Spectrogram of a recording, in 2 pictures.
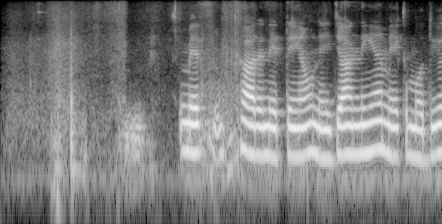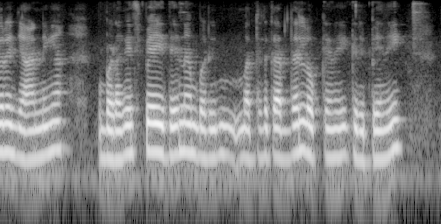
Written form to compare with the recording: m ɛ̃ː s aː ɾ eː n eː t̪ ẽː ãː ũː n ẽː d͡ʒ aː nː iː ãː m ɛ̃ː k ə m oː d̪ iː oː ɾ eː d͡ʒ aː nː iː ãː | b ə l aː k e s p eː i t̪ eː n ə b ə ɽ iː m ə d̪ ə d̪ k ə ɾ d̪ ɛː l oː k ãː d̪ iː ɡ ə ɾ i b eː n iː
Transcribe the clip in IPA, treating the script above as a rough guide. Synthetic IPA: m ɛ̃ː s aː ɾ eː n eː t̪ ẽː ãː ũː n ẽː d͡ʒ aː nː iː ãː m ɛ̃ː k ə m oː d̪ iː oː ɾ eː d͡ʒ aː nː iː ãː | b ə ɽ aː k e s p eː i d̪ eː n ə b ə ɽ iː m ə d̪ ə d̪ k ə ɾ d̪ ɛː l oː k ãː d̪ iː ɡ ə ɾ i b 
